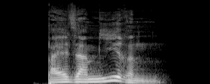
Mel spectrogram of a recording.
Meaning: 1. to embalm 2. to anoint
- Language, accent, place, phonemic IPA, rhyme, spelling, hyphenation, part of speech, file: German, Germany, Berlin, /balzaˈmiːʁən/, -iːʁən, balsamieren, bal‧sa‧mie‧ren, verb, De-balsamieren.ogg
